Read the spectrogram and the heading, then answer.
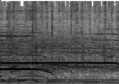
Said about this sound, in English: Folks, round of applause for the famous Chip and Dale. think we need more clapping and screaming for Chippendale. Come on, folks, put your hands together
